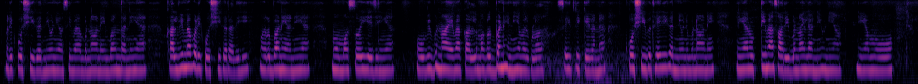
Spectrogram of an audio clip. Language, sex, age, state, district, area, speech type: Dogri, female, 18-30, Jammu and Kashmir, Samba, rural, spontaneous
